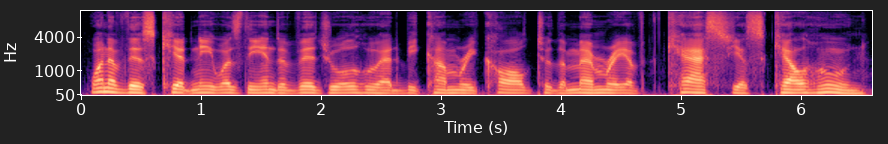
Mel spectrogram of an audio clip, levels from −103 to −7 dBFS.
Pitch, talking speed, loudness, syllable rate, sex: 120 Hz, 155 wpm, -21 LUFS, 4.9 syllables/s, male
